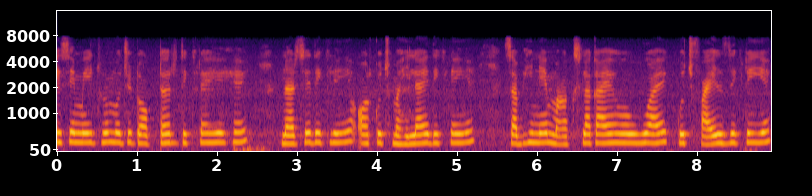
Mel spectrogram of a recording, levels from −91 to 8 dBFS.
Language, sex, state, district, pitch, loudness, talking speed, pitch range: Hindi, female, Uttar Pradesh, Muzaffarnagar, 235 Hz, -13 LUFS, 195 wpm, 230-245 Hz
